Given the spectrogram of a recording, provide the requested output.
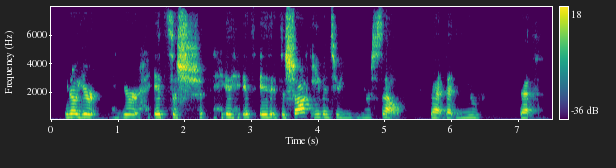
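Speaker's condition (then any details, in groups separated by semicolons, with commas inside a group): Stuttering; severe stuttering at college start, fluency temporarily improved by drinking alcohol, works as school slp; stutters openly, cannot hide it, discloses stuttering to parents, feels in control; noticeable stuttering that cannot be hidden, more fluent when drinking then; repeated sounds, repeated words, prolonged sounds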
